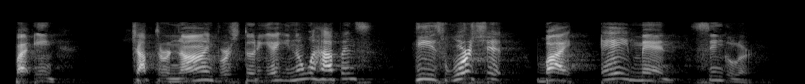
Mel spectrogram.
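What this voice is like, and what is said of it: Speaks with a noticeable accent. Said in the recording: “Because sometimes my accent.”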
